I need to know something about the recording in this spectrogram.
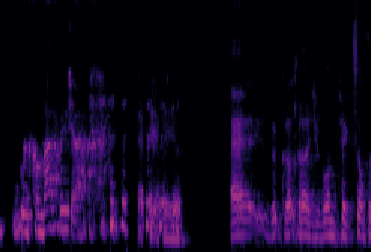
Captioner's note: laughs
